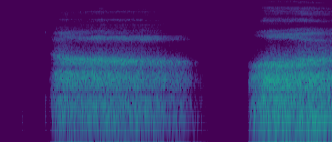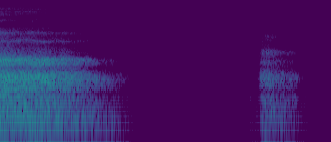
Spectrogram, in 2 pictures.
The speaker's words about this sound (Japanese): はい、こんな風に呼吸をしてくださいね。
